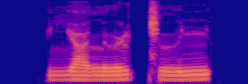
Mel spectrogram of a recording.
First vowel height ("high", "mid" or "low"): low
